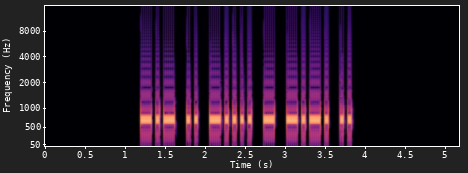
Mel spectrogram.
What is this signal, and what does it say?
Morse code, heard as a keyed tone, about 25 wpm, 690 Hz. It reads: KI6TCI
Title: USA Call Signs - 6 Characters - 3x Character Spacing - 25wpm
